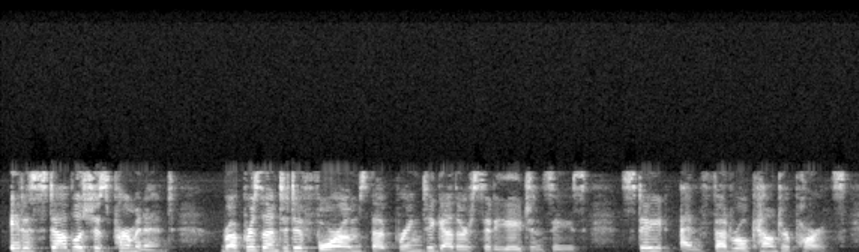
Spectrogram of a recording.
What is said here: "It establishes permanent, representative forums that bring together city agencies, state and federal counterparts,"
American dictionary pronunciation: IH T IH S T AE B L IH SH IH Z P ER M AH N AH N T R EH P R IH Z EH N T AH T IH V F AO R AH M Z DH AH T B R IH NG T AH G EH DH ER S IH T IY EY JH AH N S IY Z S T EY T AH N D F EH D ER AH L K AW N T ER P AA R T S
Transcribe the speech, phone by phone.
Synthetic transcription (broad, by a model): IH T IH S T AE B L IH SH IH Z P ER M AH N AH N T R EH P R IH Z EH N T AH T IH V F AO R AH M Z DH AH T B R IH NG T AH G EH DH ER S IH T IY EY JH AH N S IY Z S T EY T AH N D F EH D ER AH L K AW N T ER P AA R T S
